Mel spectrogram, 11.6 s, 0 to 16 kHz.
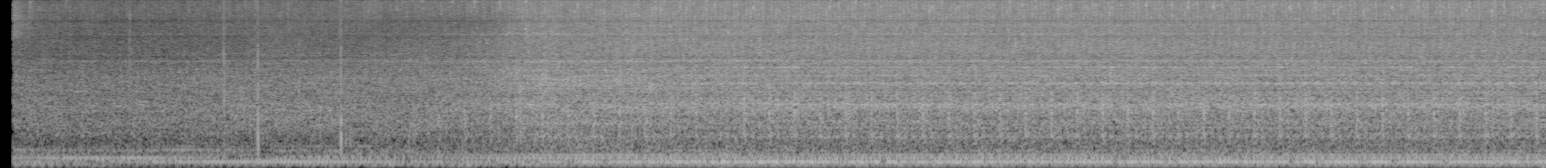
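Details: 2017 Raptor: steady low idle rumble with a faint tick repeating about three times a second over it; the source of the engine noise is not identified.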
